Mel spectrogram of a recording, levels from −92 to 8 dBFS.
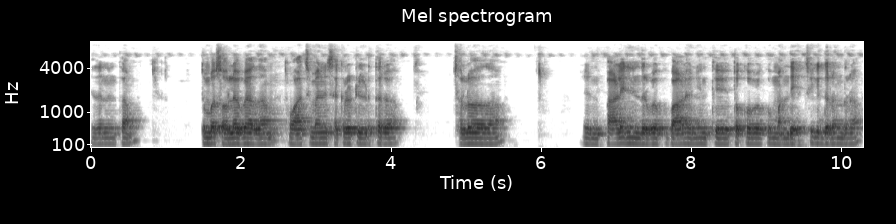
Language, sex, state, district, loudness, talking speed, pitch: Kannada, male, Karnataka, Gulbarga, -17 LUFS, 110 wpm, 120 Hz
